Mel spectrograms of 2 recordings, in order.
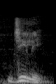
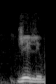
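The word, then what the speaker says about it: Geely: Eh, ¿cómo, se pronuncia, ¿Cómo lo pronuncia usted? ¿Gili o Jelly? Gili. Gili, bueno, Gili con es la nueva subhíbrida.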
